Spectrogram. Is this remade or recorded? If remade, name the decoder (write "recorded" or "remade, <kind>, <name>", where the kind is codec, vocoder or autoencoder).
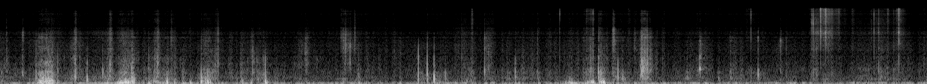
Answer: remade, autoencoder, DAC-VAE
